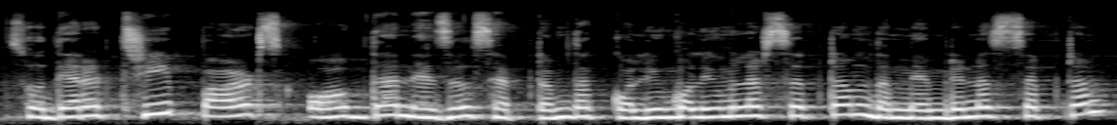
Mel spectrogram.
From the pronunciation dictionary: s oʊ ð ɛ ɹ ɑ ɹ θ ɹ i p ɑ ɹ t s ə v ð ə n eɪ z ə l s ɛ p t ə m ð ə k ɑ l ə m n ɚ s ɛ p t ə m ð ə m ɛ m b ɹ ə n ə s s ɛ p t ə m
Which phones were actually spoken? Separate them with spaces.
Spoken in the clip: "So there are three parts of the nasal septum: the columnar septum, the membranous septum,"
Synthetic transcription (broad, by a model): s oʊ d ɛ ɹ ɑ ɹ t ɹ i p ɑ ɹ t s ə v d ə n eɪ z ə l s ɛ p t ə m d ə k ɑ l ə m l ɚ s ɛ p t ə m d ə m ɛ m ɹ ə n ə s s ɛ p t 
